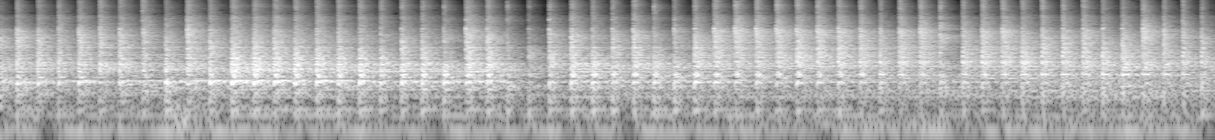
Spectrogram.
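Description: Rapid, evenly spaced hammer blows on a steel trailer fender, several a second, over a steady ringing note from the sheet metal.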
